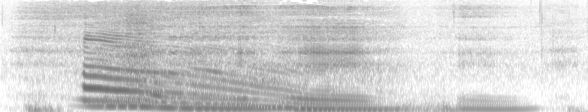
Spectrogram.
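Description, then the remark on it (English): A drawn-out human yawn, made on purpose for a science experiment segment, starting high and sliding down in pitch over about two seconds, followed by a shorter, lower exhaled tail. Loud and voiced, with no talking over it. “And we're all going to pretend to yawn, or actually yawn if you can.”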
